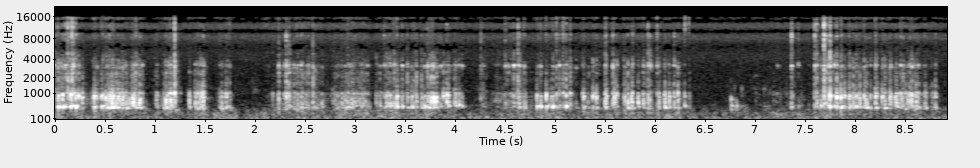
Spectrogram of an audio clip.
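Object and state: Plastic paddle hairbrush, bristles scratched.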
